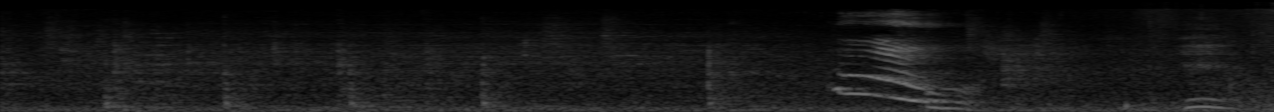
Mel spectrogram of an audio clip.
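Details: Border collie puppy yawning: after soft scattered clicks, a thin, squeaky whine sweeps steeply downward, followed by a short low squeak; brief speech follows.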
